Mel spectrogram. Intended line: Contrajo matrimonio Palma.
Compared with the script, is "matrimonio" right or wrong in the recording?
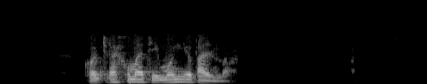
right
